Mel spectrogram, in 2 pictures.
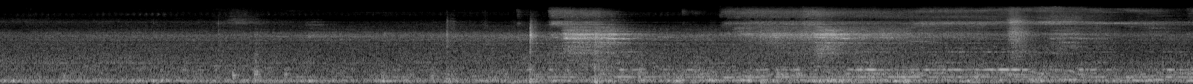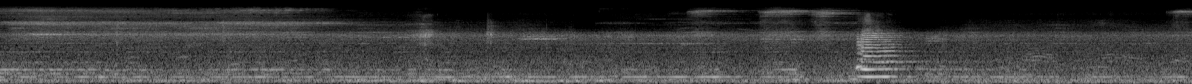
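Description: A train rumbles steadily along the tracks with wheels clattering on rails.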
